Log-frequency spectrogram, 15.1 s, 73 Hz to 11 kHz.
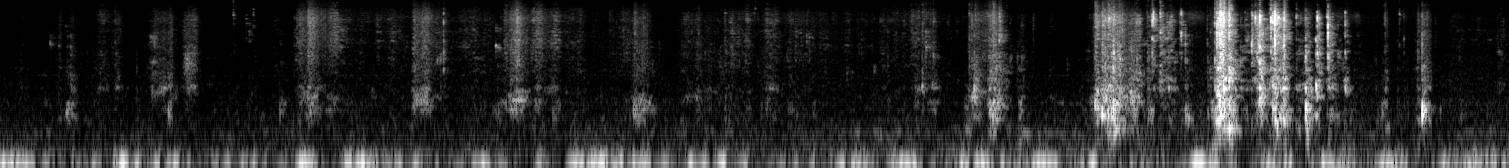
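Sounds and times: paper wrapping crinkling: 2.8 - 14.5.

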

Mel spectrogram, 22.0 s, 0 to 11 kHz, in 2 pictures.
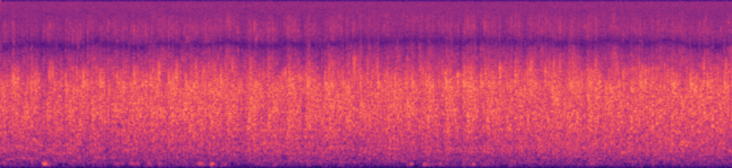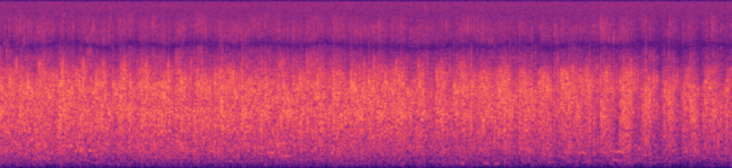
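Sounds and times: audience applauding: 0.0 - 21.9.

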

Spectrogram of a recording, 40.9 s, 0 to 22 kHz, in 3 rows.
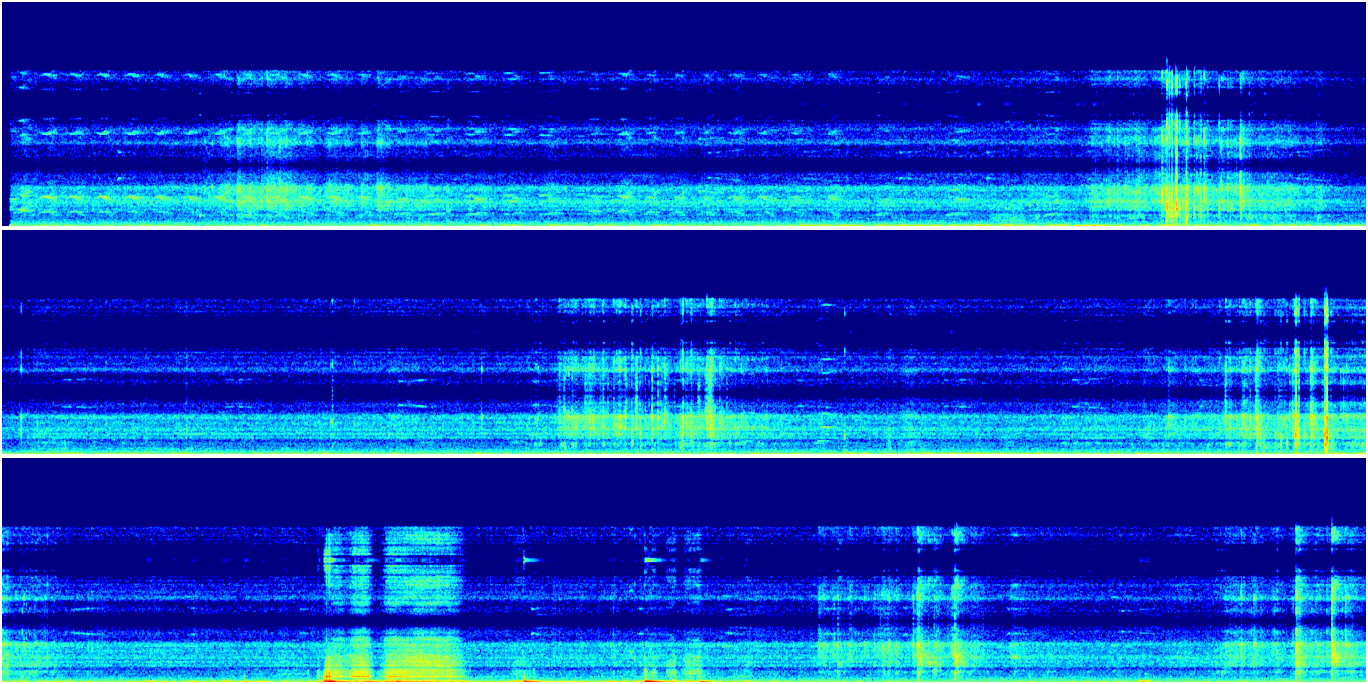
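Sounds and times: water sloshing: 10.8 - 13.3, 18.9 - 21.5, 25.2 - 27.8
seal splashing in water: 11.0 - 13.0, 18.9 - 21.2, 25.3 - 27.8, 35.4 - 37.1, 39.4 - 40.9.

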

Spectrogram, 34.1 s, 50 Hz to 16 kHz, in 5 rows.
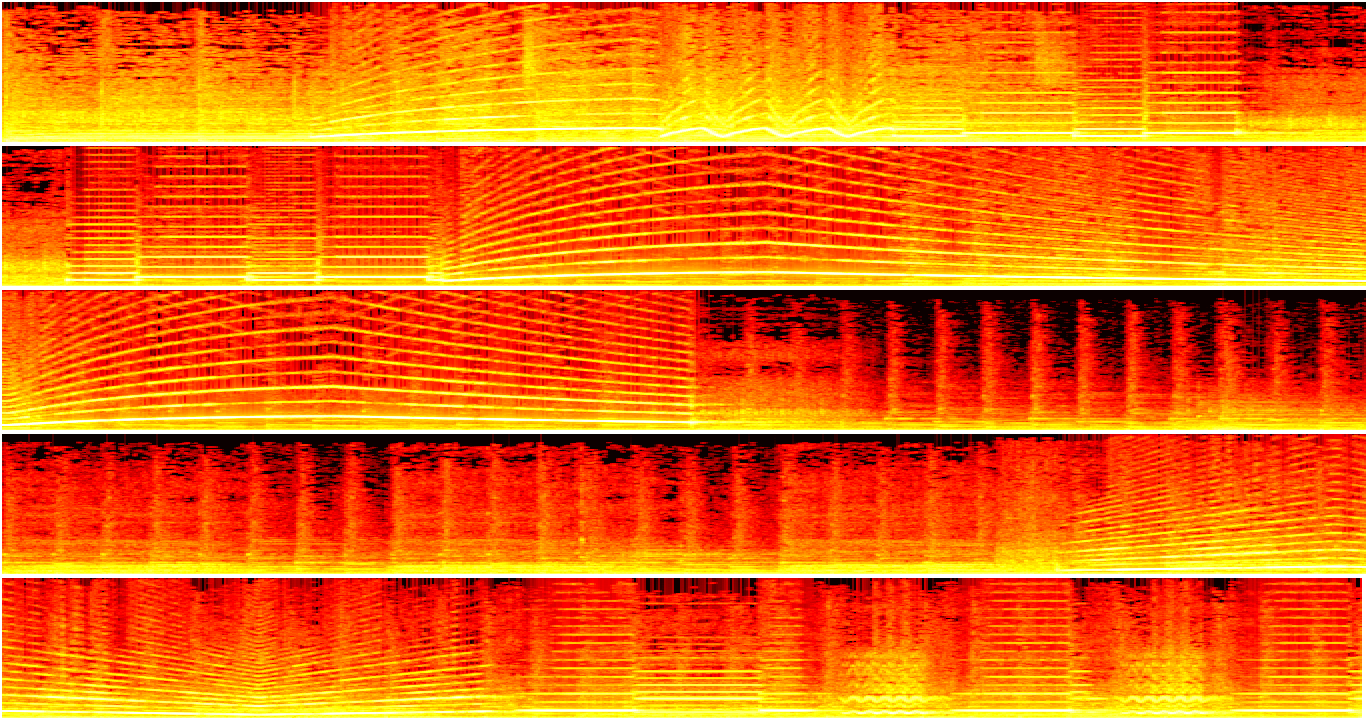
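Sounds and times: electronic emergency siren: 1.5 - 17.8, 25.8 - 34.0.

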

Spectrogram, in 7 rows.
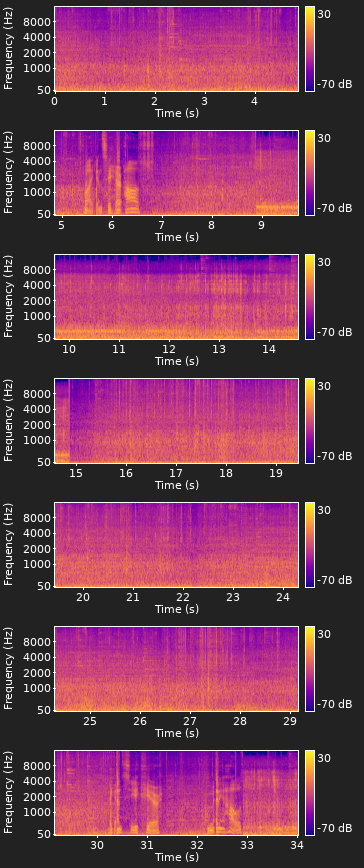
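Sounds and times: road noise: 0.0 - 34.0
scooter engine running: 32.9 - 34.0.

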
